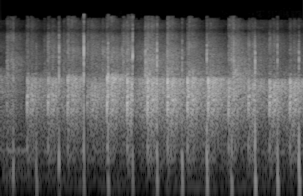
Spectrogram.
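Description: A crowd applauds steadily for the newly beatified, a dense wash of many hands clapping at a fairly even level, with sharper individual claps popping out through the roar for the whole stretch.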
